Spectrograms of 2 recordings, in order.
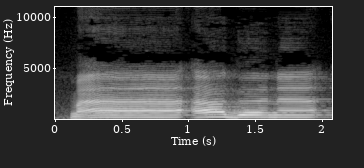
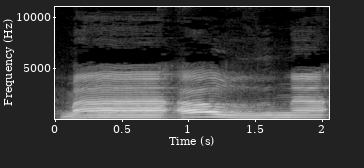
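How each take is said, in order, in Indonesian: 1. Bunyi gh memantul dengan gema kecil. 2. Bunyi gh mengalir halus dengan kesan berayun. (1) "diqalqalahkan atau dipantulkan... itu mantul. Itu salah" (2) "Mengayun, mengayun istilahnya"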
